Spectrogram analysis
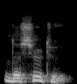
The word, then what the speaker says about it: Lesotho: l s o t h o it is pronounced lutu and is named for the original and still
